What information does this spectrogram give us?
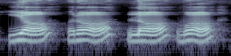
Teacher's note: मुख के किसी भी भाग को पूरी तरह नहीं छूती तथा इनके उच्चारण में श्वास का अवरोध बहुत कम होता है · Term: अंतस्थ व्यंजन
